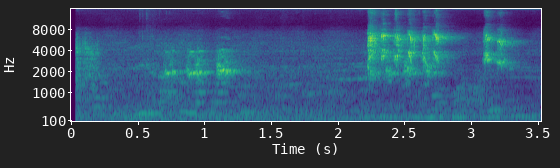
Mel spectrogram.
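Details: Young long-tailed shrike giving short harsh buzzy bursts: a faint phrase near the start, then a loud run of about six rasping notes around the two-second mark and a final pair, with quiet background.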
